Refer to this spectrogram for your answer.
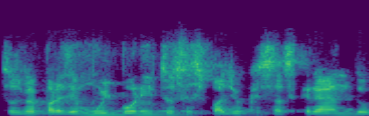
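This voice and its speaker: The voice has an Antioquian accent. Its tone is dark and mellow. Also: man. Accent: paisa. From Colombia, Antioquia (paisa). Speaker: humanitarian worker. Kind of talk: interview.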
